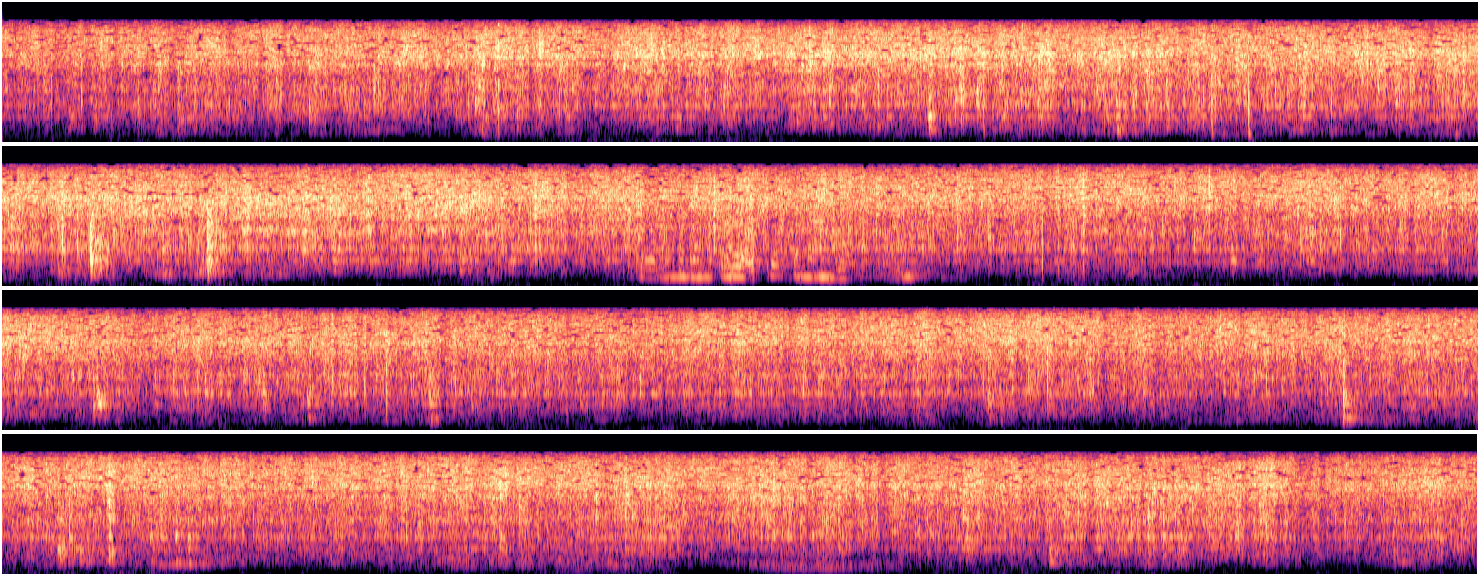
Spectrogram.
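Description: Chicken wings sizzling in hot oil in a nonstick frying pan: a steady frying hiss, with occasional light scrapes and taps of a slotted spatula turning them.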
